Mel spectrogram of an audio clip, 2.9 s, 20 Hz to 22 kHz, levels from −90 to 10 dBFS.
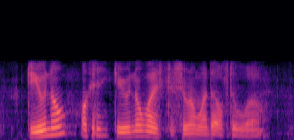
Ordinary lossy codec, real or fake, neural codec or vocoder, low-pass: none; fake; codec, 16 kHz, 2 kbps, X-Codec, WavLM features, trained on Multilingual LibriSpeech; 3.6 kHz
